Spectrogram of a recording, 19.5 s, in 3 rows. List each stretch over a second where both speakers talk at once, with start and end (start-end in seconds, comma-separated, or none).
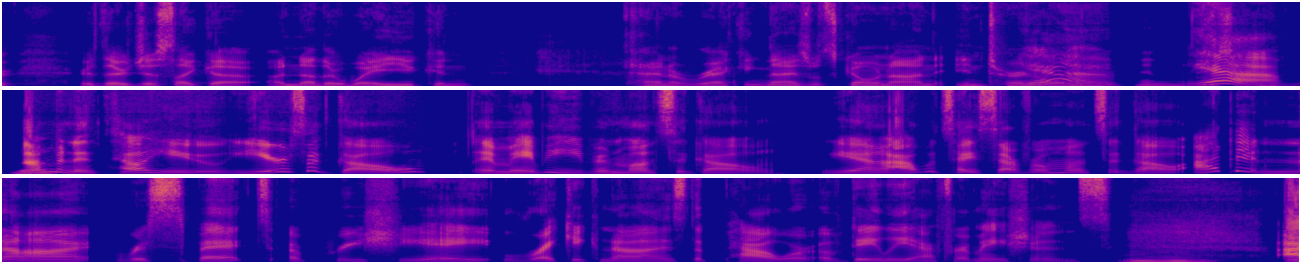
5.1-6.7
